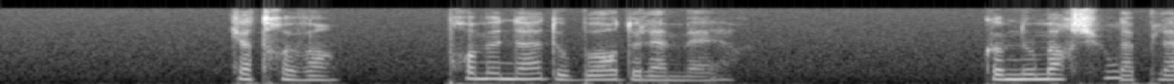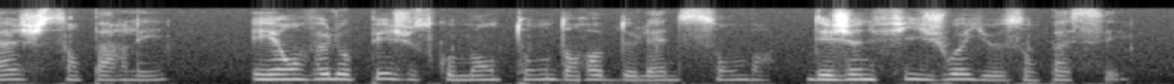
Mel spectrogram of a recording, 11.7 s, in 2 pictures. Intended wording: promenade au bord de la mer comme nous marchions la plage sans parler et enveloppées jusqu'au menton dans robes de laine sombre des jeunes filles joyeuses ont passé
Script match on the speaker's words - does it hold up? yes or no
yes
